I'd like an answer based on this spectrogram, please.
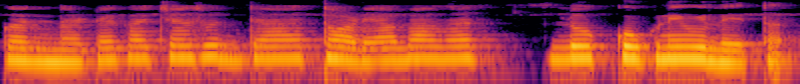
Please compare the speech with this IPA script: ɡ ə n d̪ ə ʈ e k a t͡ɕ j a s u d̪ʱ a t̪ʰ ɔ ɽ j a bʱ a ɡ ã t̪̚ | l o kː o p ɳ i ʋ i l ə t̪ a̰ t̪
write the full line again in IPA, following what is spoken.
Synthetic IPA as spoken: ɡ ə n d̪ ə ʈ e k a t͡ɕ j a s u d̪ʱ a t̪ʰ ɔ ɽ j a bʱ a ɡ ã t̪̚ | l o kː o k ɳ i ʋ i l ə t̪ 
